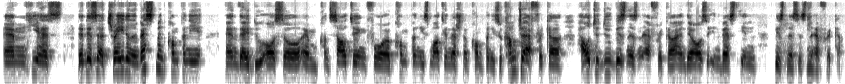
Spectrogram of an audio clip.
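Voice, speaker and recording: A company presenter from Germany gives a live business presentation loosely and conversationally, with plenty of side remarks. The voice is mid-range, brisk and darkish in tone.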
